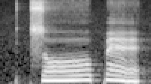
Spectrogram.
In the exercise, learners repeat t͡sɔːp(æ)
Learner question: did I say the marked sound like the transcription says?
yes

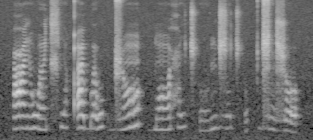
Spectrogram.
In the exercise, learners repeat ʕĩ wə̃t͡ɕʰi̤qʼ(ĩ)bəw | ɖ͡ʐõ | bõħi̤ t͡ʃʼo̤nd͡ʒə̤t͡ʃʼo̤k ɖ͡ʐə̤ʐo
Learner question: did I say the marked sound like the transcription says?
no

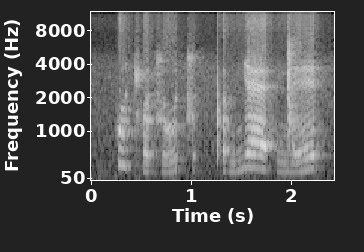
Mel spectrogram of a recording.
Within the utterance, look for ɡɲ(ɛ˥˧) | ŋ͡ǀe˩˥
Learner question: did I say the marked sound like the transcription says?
yes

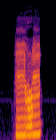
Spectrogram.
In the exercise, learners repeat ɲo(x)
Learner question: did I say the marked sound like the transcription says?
no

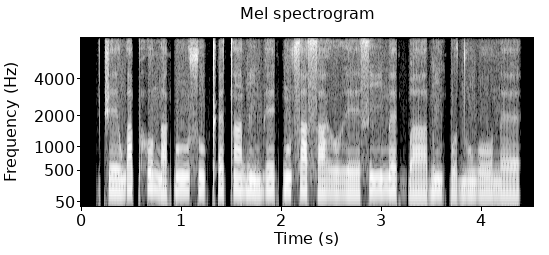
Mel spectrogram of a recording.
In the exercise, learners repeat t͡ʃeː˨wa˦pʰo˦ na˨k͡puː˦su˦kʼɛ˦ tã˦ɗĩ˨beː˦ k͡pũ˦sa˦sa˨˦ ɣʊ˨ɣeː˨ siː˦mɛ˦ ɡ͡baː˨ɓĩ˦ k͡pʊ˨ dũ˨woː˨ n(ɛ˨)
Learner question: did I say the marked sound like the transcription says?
yes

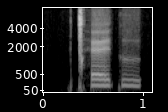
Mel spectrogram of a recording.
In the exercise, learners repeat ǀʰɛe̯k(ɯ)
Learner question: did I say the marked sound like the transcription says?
yes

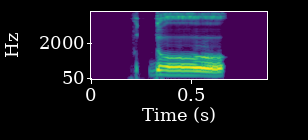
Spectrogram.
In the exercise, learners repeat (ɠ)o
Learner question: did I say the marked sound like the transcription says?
no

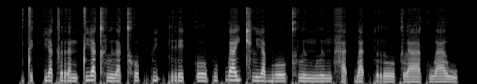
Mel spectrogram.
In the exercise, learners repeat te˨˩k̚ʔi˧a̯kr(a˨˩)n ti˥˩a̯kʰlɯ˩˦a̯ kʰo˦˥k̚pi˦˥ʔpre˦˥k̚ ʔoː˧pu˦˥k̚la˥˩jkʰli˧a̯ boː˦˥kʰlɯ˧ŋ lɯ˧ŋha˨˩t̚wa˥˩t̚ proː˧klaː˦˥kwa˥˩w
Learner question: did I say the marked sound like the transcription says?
yes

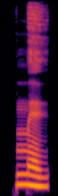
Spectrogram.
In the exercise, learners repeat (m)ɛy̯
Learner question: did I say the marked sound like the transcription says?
yes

